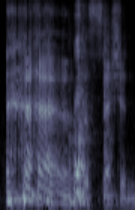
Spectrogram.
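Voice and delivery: dragged out syllable by syllable; very slow catchphrase. Pretend. Friend drawling the running gag slowly to the group. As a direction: stretch it out lazily.

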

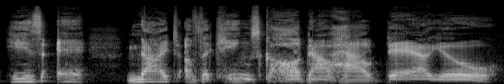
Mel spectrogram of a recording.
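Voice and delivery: slow, low, outraged scolding; stern father. Retold or imitated. Lionel rebuking his son in a slow, low voice. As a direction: drag it out like a stern lord.

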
